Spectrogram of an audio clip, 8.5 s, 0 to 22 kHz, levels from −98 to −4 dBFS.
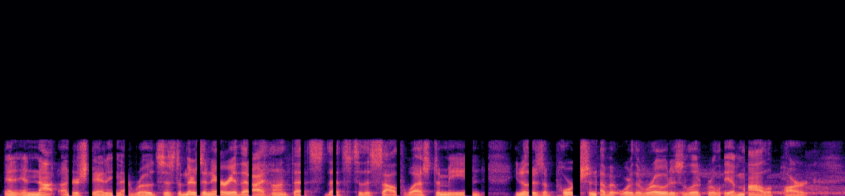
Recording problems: echo of what is said; noticeable; from 6 s on; 560 ms later, 15 dB below the speech
high frequencies cut off; noticeable; nothing above 6 kHz
choppy; very; 11% of the speech affected

